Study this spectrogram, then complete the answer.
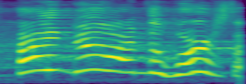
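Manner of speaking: high-pitched, loud hammed-up wail; imitating a crying confession; mock tearful outburst. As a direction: blurt it out like floodgates opening. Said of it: "The floodgates opened".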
